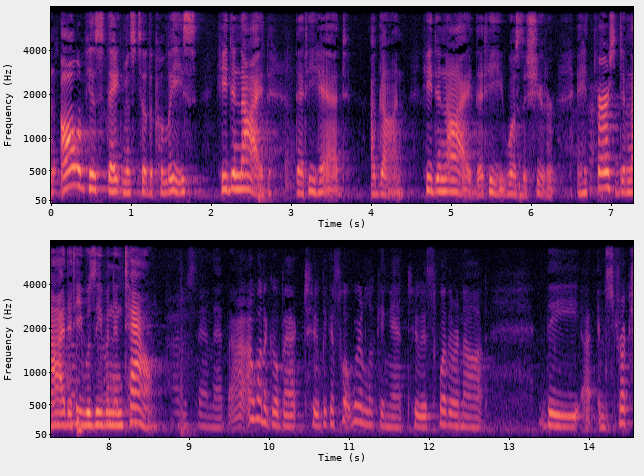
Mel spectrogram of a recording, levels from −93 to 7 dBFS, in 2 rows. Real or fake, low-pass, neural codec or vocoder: real; 7.2 kHz; none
